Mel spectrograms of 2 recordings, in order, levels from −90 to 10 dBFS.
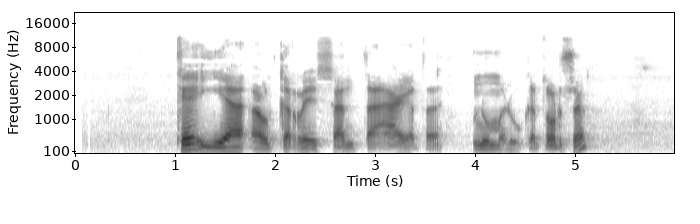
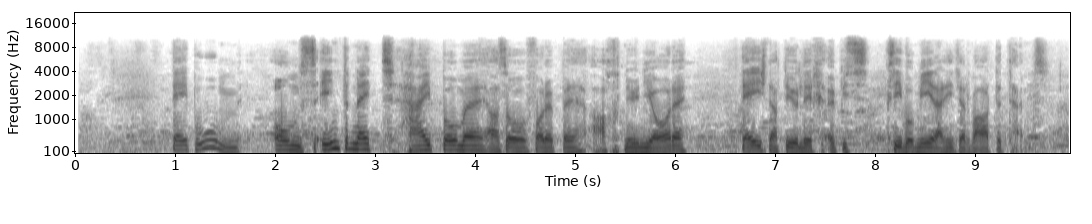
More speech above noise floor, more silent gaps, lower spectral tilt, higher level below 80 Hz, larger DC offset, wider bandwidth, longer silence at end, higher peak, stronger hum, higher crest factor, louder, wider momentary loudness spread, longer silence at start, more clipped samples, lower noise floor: first, 43 dB vs 23 dB; neither; about the same, -5 dB/octave vs -6 dB/octave; second, -74 dBFS vs -44 dBFS; neither; about the same, 10.5 kHz vs 11 kHz; first, 0.85 s vs 0 s; about the same, -6 dBFS vs -6 dBFS; neither; first, 22 dB vs 16 dB; second, -26 LUFS vs -20 LUFS; about the same, 16 LU vs 14 LU; first, 1.05 s vs 0.05 s; neither; first, -68 dBFS vs -43 dBFS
